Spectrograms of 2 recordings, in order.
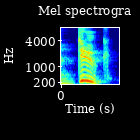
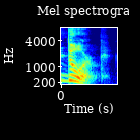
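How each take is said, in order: First: The name is said with an 'oo' sound. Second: The name is said with an 'or' sound. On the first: The speaker calls it right. "It's Josh the Duke" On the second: The speaker calls it wrong. "I said it wrong. He's not a dork"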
